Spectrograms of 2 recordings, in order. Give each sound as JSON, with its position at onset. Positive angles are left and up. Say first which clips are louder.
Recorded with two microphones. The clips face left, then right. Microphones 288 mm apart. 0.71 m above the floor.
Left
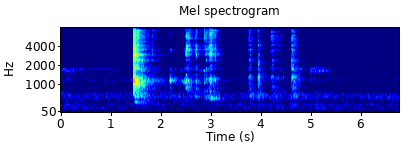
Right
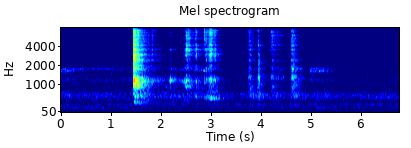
{"t": 1.4, "sound": "chewing", "louder": "left 1 dB", "side_deg": -30, "distance_m": 0.7}
{"t": 3.7, "sound": "cutlery clinking", "louder": "left 1 dB", "side_deg": 35, "distance_m": 1.2}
